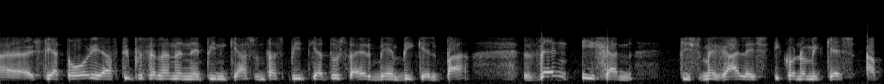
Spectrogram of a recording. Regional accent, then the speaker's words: Greece; now in France; εγώ που είμαι Έλληνας και έχω ζήσει τις αρνητικές οικονομικές επιπτώσεις των Ολυμπιακών Αγώνων στην Ελλάδα

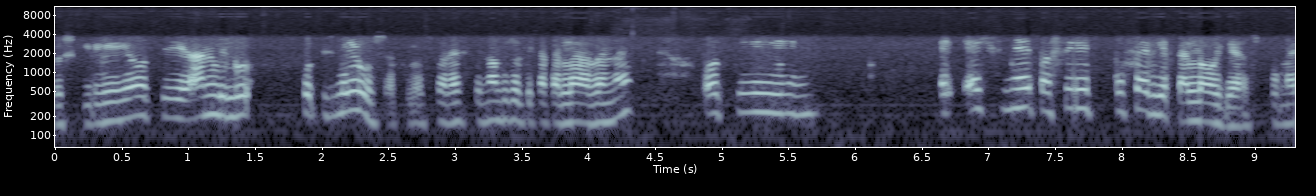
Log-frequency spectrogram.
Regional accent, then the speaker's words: Epirus, Greece; στο χωριό μου που πάω στην Ήπειρο.

